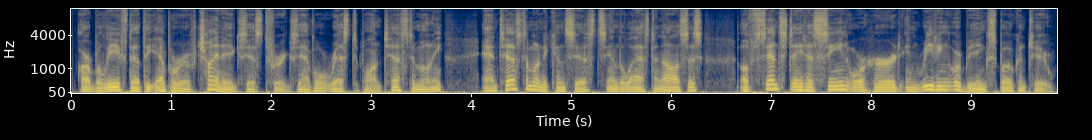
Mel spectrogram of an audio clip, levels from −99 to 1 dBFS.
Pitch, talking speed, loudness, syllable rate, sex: 110 Hz, 195 wpm, -17 LUFS, 6.1 syllables/s, male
